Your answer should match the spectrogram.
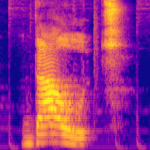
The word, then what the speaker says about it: doubt: So the B is gonna be silent. So you say that. So you pronounce the T, but not the B. That. Doubt.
